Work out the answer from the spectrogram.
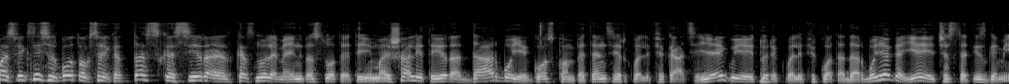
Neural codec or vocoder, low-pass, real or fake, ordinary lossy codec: none; 7.2 kHz; real; Opus, 64 kbps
